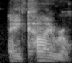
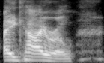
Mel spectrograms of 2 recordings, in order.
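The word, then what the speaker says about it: achiral: I needed to double check the pronunciation, but it's definitely a chiral. A chiral, which is spelled Use that in a goddamn sentence.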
